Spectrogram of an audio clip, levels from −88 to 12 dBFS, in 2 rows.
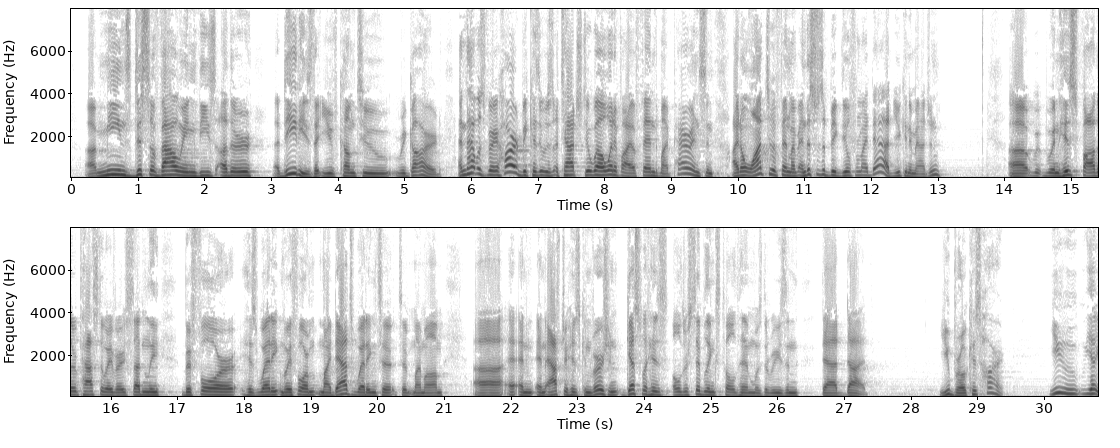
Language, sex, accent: English, male, American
